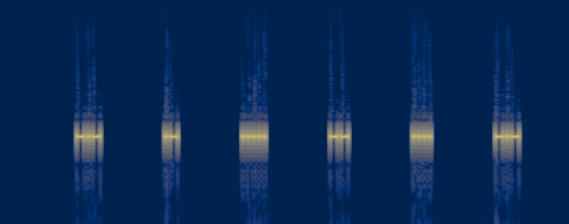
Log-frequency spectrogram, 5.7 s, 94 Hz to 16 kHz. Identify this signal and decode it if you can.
Morse code, heard as a keyed tone, about 43 wpm, spaced as for 12 wpm, 700 Hz. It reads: KA5MHK
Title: USA Call Signs - 6 Characters - 8x Character Spacing - 45wpm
